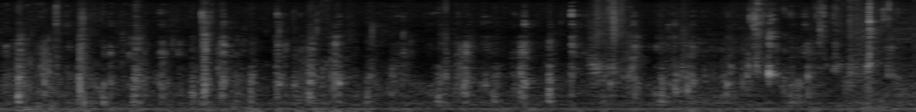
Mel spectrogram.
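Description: A person chewing food, with many small irregular smacks and clicks, over a faint low steady hum.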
